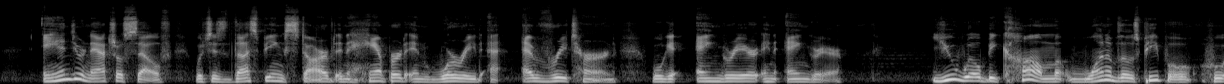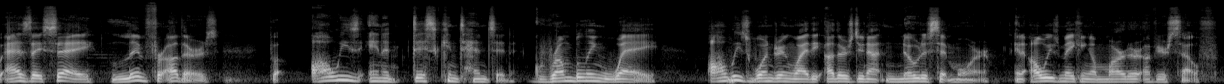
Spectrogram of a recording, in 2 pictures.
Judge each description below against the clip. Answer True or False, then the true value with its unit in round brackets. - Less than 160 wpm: True (145 wpm)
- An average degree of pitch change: True (3.4 semitones)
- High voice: False (140 Hz)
